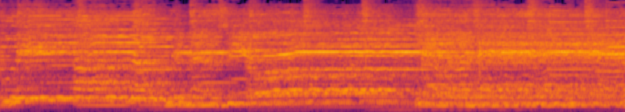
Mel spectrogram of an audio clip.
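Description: Live pop band playing: several voices singing together with long held notes, over keyboards and a steady drum beat.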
